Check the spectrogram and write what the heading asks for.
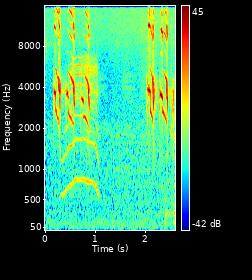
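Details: Pet parrot giving loud, angry-sounding chirps, recorded on an iPhone: two bursts of harsh, buzzy squawks with a lower drawn-out whistled tone in the first, a second-long pause, then more rapid squawks while a person repeats the bird's call name.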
